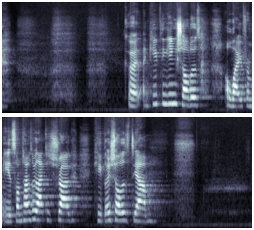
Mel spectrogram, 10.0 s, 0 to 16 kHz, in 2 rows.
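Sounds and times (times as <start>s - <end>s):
woman breathing from exertion: 0.2s - 2.4s, 8.3s - 10.0s.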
